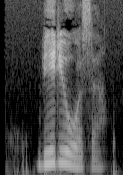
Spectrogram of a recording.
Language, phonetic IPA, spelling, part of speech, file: Russian, [bʲɪˈrʲɵzə], берёза, noun, Ru-берёза.ogg
- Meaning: birch (tree or wood)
